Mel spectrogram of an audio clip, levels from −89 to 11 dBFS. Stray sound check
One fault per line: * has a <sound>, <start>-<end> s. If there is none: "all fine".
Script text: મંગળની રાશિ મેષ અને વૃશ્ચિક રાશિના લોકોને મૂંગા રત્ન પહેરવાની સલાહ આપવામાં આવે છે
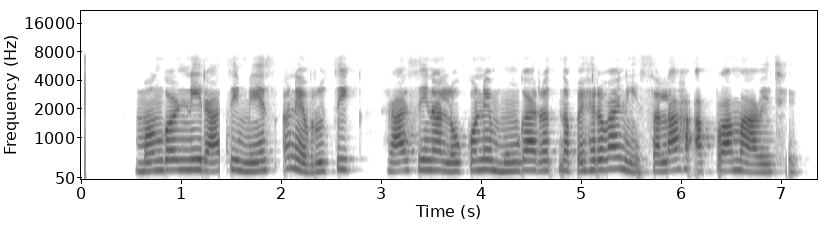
* has a dropout, 1.4-1.5 s
* has a dropout, 7.1-7.1 s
